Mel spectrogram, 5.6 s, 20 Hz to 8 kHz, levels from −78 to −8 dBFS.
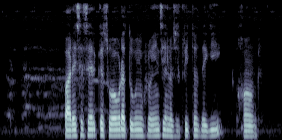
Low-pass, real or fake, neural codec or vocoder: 7.2 kHz; real; none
